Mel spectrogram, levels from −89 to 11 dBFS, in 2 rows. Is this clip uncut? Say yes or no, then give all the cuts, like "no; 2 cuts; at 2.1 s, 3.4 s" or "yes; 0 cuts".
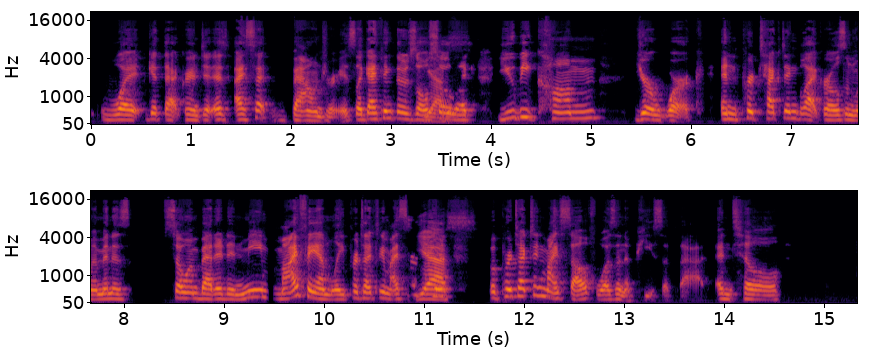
no; 1 cut; at 9.5 s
